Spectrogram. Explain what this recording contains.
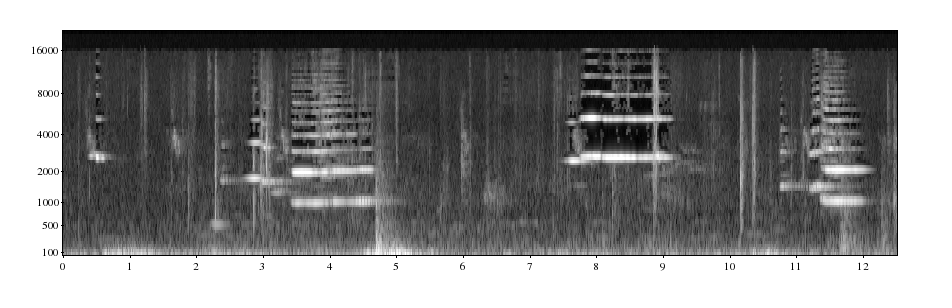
Rusty church gate
Opening and closing a rusty gate into a graveyard
Recorded with ZoomH5
squeak, rusty, squeaky, open, gate, close, church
